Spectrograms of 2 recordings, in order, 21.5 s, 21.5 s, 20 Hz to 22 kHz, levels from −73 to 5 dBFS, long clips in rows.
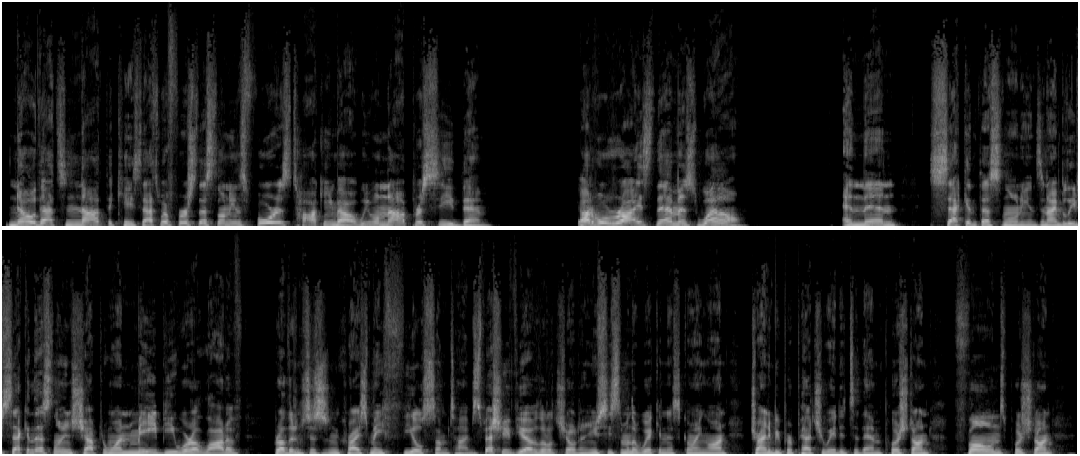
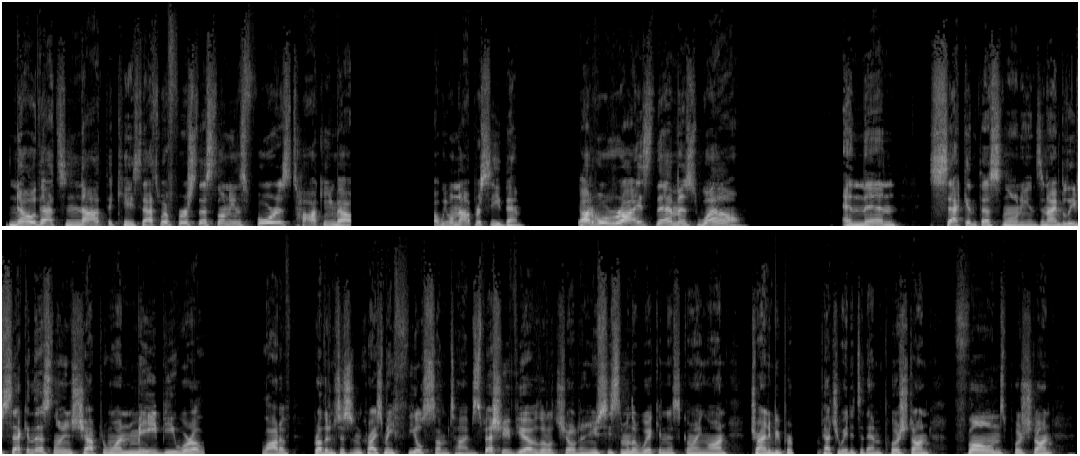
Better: first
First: none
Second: audio freezing; at 3.5 s for 1 s, at 13 s for 0.5 s and at 19 s

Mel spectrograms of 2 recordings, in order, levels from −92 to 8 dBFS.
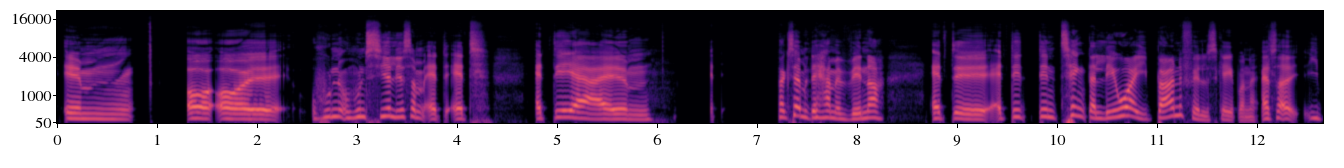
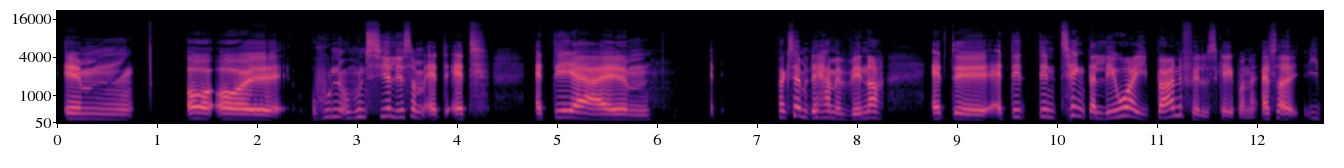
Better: first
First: none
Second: thin; very; fading below 400 Hz

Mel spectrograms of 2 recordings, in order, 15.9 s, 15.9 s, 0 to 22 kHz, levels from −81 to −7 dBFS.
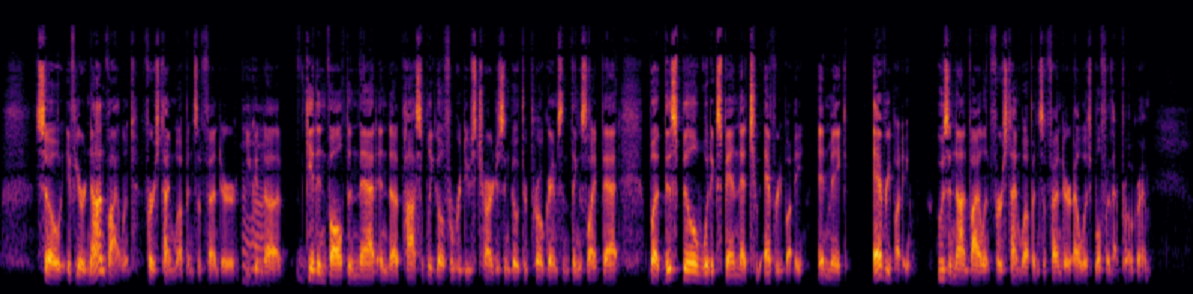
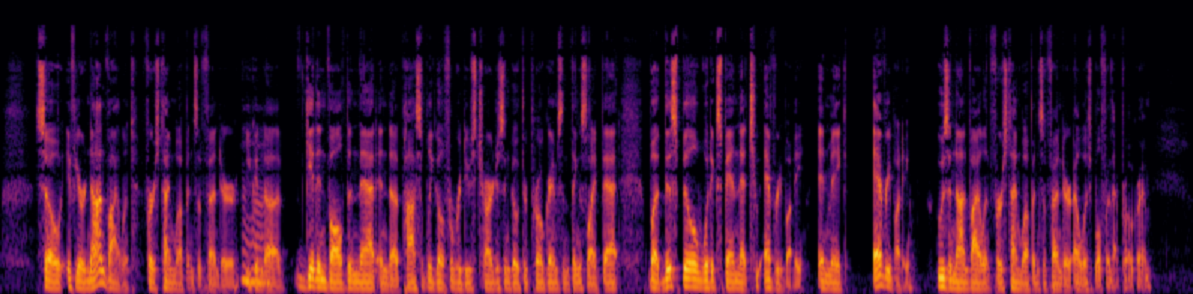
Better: second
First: thin; very; fading below 350 Hz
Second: none

